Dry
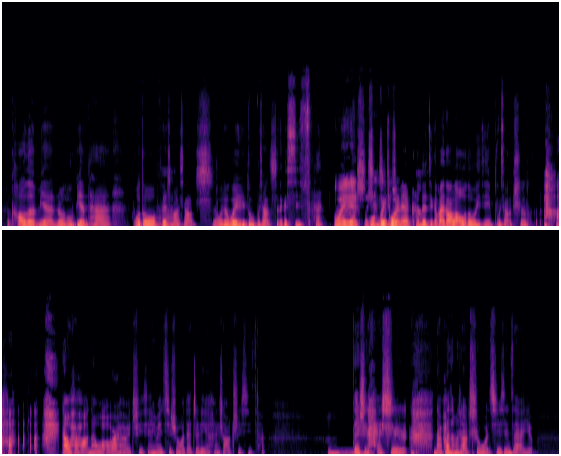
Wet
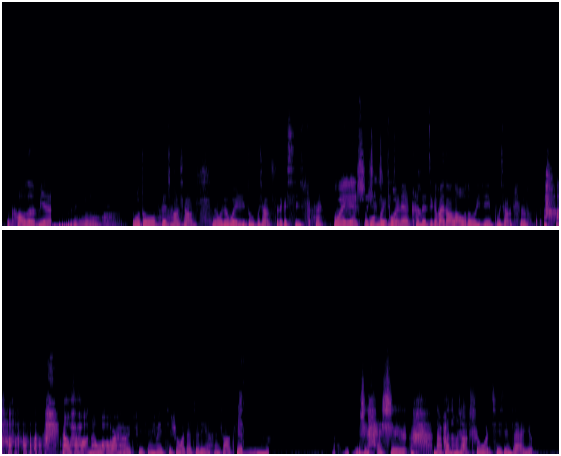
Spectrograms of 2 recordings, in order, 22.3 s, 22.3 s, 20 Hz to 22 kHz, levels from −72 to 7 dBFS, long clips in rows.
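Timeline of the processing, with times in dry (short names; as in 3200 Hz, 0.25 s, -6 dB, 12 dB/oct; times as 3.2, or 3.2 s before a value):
0.98 tape start 1.87 s
3.44–4.26 zero-crossing step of -40 dBFS
11.02–11.58 echo throw 0.3 s, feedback 55%, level -11 dB
15.85–18.29 reverse
whole clip: low-pass opened by the level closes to 450 Hz, open at -20 dBFS; compressor 5:1, threshold -33 dBFS; gain -3 dB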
